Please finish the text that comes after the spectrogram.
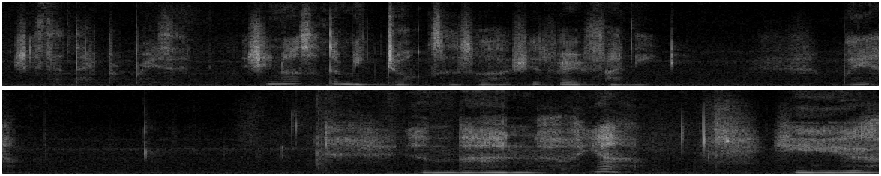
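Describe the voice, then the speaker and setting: Woman, breathy whisper, ASMR streamer, hushed unhurried chat, close binaural mic, noticeable background noise. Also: mid-range voice. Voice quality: whispered, breathy, mostly unvoiced. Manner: hushed, unhurried conversational musing with pauses. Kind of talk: ASMR, chatting with live chat. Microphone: close binaural ASMR microphone.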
